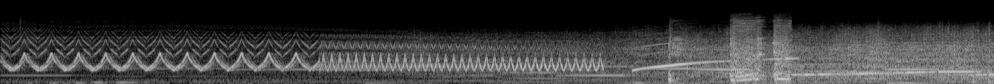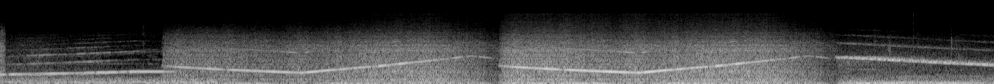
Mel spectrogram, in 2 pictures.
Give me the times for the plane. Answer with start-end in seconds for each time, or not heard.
0.0-12.2.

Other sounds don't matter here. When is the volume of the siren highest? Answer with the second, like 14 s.
16 s.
